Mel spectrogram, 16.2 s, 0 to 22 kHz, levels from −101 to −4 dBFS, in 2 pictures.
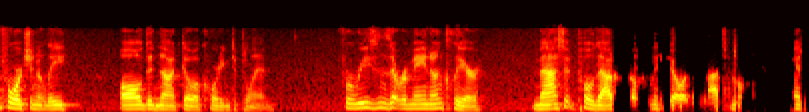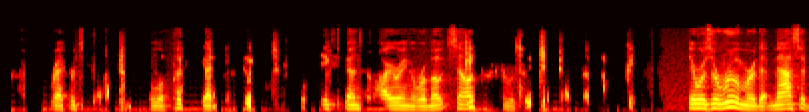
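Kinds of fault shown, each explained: Speech suppressed in double talk: The main talker's voice sinks and breaks up while a second voice is also present. This is likely an echo canceller that could not tell the two apart and turned both down. From 6.13 to 11.98 s the voice is cut in pieces for roughly four seconds in total, dropping by about 40 dB at worst. A shorter spell from 12.84 to 13.87 s loses about 35 dB.
Other side's voice leaking through: A second voice can be heard under the main talker, likely the far end played on a loudspeaker and not fully cancelled. A faint scrap sits about 25 dB down from 6.91 to 7.35 s. Longer stretches from 8.9 to 11.39 s and from 12.73 to 14.45 s are only about 5 dB below the main voice.
Background gated by the echo canceller: The room sound behind the talker drops out briefly while the loudspeaker is active. The echo canceller clamps the microphone hard, then releases it. 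This happens between 14.17 and 14.72 s, for about 0.4 s in all. The background falls by about 33 dB before returning.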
